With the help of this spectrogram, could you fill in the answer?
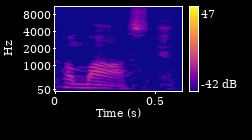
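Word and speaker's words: Hamas (חמס): It's spelled C-H-A, but when you say it in Hebrew, it says Hamas.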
